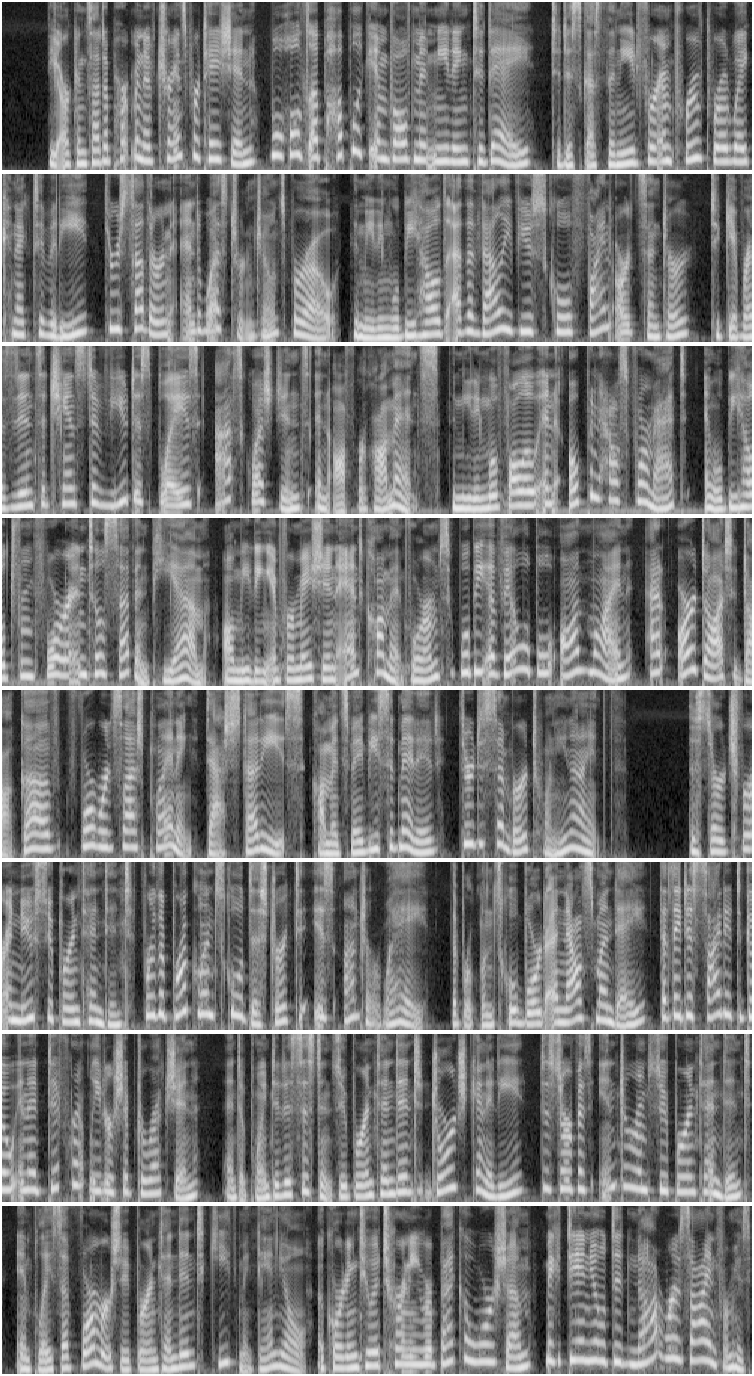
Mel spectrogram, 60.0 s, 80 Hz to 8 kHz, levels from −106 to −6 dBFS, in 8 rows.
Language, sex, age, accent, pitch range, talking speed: English, female, 10-29, American, 190-300 Hz, 150 wpm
